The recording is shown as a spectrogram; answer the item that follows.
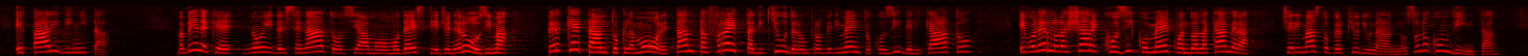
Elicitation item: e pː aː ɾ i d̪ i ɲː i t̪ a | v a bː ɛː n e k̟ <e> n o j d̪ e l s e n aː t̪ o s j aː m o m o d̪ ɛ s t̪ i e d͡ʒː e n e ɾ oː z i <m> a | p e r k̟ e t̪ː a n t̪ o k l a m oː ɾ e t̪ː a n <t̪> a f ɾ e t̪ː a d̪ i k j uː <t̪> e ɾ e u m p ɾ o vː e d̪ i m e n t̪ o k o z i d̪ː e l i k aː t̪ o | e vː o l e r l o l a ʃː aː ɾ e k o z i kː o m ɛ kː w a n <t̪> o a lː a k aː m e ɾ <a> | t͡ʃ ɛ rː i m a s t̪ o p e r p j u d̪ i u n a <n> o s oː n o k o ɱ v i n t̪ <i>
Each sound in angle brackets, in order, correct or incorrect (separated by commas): correct, correct, correct, incorrect, incorrect, correct, incorrect, incorrect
